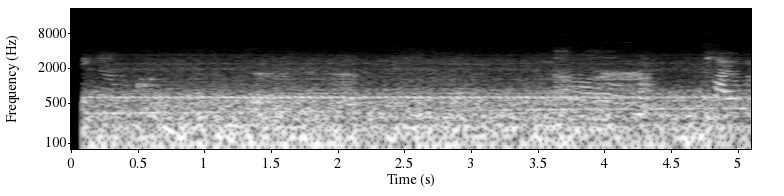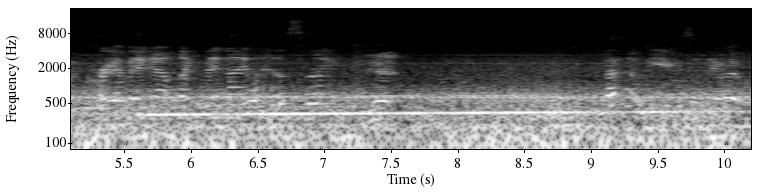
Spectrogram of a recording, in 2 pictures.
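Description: Steady running noise inside a moving electric commuter rail car, heard from a passenger seat. A steady hum runs under it, and a second, lower tone joins about halfway through and holds until near the end. Passengers' voices come through in the background.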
